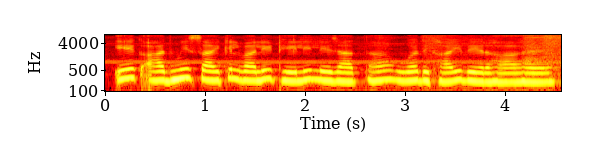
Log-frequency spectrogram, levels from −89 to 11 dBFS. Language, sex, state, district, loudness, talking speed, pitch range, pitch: Hindi, female, Uttar Pradesh, Lalitpur, -12 LUFS, 155 wpm, 210-235 Hz, 220 Hz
